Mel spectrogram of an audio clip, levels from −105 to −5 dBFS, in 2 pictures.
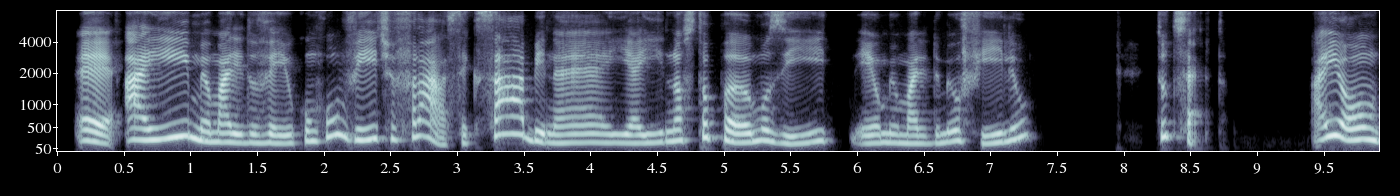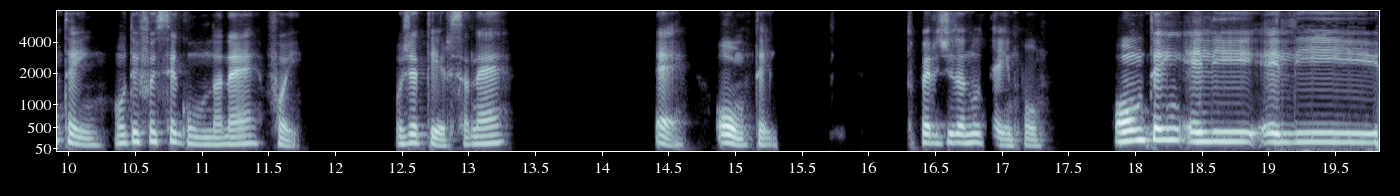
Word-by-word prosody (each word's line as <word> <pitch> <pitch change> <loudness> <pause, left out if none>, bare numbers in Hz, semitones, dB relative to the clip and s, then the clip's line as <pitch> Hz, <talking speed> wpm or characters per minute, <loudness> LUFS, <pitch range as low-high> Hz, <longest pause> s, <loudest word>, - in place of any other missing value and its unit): É. 205 -7 +5
Aí 250 +6 +6
meu 230 -7 +3
marido 185 -2 +2
veio 175 -1 -1
com 215 +5 -4
o - - -9
convite 275 -5 0
e - - -2
eu - - -8
falei: 310 +3 0
"Ah, - - +2
você 175 - -8
que - - -16
sabe, 345 - +3
né". 185 +1 -2
E 180 0 -2
aí 180 +3 -2
nós 230 +2 -1
topamos 220 -8 +2
ir. 185 +7 -4 0.2
Eu, 175 +2 -3
meu 185 -1 -3
marido 170 -1 -2
e - - -5
meu 215 +3 -1
filho. 215 - -3 0.9
Tudo 305 +1 -2
certo. - - -5 0.6
Aí, 315 +2 +4
ontem 225 - +1
ontem 180 +4 -1
foi 210 - -2
segunda, 160 -8 -4
né? 165 +3 -1
Foi. - - -6 0.8
Hoje 160 +3 0
é - - 0
terça, 150 -5 -4
né? 170 +4 -2 1.1
É. - - -2 0.2
Ontem. 145 -5 +1 0.9
Estou - - -26
perdida 185 0 0
no 185 +1 -1
tempo. 125 -5 -7 0.5
Ontem 240 +3 +6
ele 205 -1 +2
ele 195 0 0
195 Hz, 150 wpm, -23 LUFS, 175-230 Hz, 1.1 s, Aí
